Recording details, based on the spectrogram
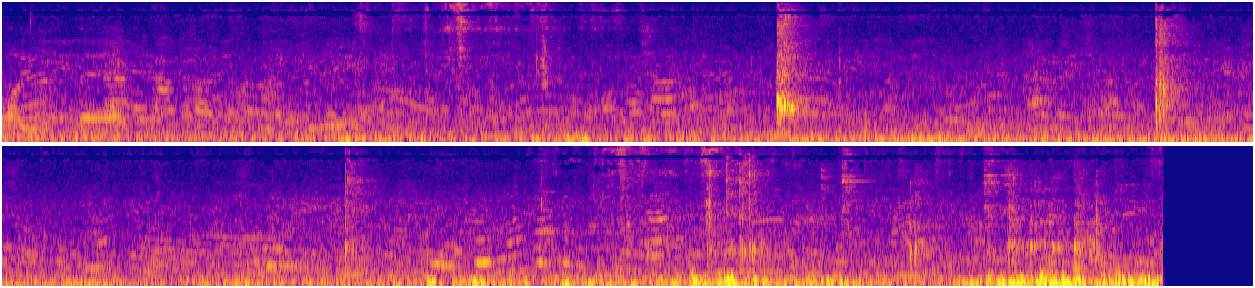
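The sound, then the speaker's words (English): A skittish horse's hooves clip-clop in scattered, uneven strikes, a few sharp knocks standing out over a steady rumble of background noise with muffled, indistinct voices beneath. “Okay, so you see here he pushes the button, which is obviously calling for assistance, because it looks to me like the horse has got kind of skittish.”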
